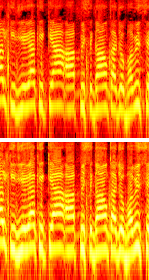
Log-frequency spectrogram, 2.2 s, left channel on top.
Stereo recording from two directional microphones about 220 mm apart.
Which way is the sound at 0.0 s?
50° right (ahead or behind).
